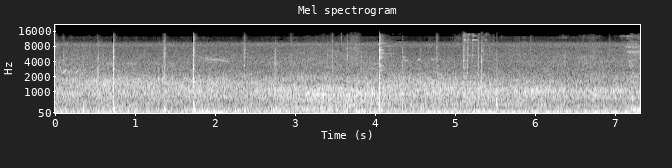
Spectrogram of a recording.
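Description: Steady outdoor rumble and hiss, with a handful of sharp, irregular clicks as a baitcasting rod and reel are handled during a retrieve.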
